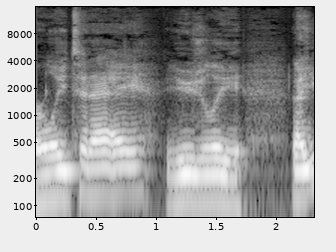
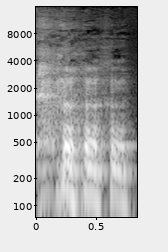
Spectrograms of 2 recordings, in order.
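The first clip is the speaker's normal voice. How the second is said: mock tough-guy chuckle; wannabe tough-guy laugh. Retelling how a coworker answered his challenge, mock tough-guy laugh. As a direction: imitate a cocky, put-on laugh. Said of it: "like a wannabe tough guy".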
